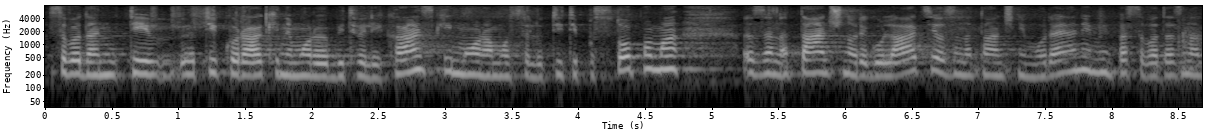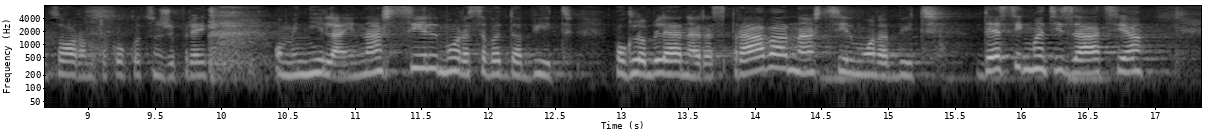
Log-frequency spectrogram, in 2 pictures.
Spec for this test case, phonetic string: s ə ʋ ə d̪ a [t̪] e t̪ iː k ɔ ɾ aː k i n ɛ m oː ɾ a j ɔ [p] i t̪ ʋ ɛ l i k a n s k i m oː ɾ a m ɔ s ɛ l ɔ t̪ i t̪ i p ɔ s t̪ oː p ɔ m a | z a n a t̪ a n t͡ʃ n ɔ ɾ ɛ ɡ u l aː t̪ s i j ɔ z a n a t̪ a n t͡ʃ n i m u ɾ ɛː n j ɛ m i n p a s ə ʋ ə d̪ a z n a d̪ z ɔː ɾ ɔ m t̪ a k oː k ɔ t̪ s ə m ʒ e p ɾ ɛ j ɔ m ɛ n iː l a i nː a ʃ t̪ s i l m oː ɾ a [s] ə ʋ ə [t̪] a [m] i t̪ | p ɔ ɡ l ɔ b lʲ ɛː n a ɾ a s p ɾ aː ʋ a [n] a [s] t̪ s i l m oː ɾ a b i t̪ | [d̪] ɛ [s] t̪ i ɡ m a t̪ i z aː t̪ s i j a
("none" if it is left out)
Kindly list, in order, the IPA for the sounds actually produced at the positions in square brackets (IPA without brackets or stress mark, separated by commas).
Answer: t̪, b, s, d̪, b, n, ʃ, d̪, s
